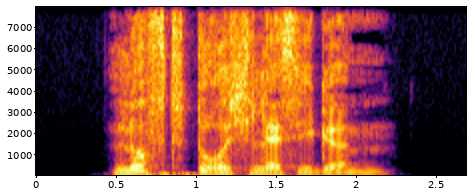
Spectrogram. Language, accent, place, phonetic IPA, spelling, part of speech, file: German, Germany, Berlin, [ˈlʊftdʊʁçˌlɛsɪɡəm], luftdurchlässigem, adjective, De-luftdurchlässigem.ogg
- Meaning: strong dative masculine/neuter singular of luftdurchlässig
